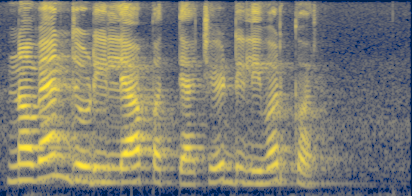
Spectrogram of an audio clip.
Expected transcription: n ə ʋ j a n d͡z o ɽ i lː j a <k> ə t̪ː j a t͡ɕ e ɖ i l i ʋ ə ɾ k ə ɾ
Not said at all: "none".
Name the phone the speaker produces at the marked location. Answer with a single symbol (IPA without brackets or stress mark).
p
